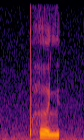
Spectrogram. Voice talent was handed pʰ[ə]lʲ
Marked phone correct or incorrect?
correct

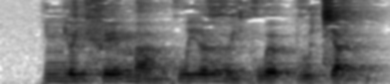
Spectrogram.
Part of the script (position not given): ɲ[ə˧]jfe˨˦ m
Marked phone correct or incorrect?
correct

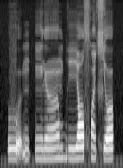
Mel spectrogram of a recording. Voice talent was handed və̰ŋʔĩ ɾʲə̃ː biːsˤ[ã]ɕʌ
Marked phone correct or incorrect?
incorrect: ə̃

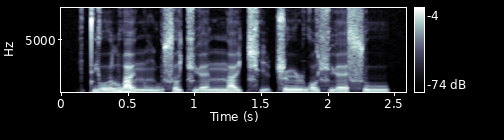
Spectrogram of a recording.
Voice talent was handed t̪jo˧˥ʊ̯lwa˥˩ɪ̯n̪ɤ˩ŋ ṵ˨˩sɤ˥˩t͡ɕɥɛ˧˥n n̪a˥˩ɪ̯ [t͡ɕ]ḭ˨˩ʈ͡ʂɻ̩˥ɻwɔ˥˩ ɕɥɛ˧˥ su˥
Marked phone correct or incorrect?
incorrect: t͡ɕʰ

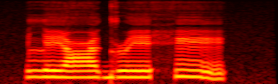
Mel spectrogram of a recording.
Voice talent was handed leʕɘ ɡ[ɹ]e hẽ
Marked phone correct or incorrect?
correct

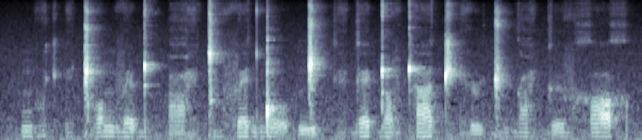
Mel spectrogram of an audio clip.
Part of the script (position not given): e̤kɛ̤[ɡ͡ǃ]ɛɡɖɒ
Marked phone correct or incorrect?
incorrect: ɡ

